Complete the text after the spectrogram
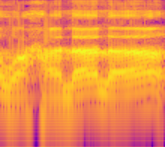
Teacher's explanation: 'iwad' berarti mengganti 'tanwin' ini dengan ' alif' yang 'mad' dan bertahan lama. · Kalau kita berhenti di sini maka iwad artinya ganti, tanwin ini diganti menjadi mad, panjangnya satu alif, itu disebut dengan mad iwad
